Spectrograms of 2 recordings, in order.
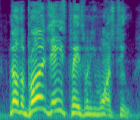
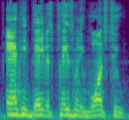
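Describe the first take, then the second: First: Firm correction, leaning on "LeBron James"; corrective stress. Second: Much lower mock-quote voice; mocking fan imitation. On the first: Real, not acted. Host correcting fans on who coasts, stress on "LeBron James". Corrects the mimicked fan claim. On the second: Host parroting fans' jab at Anthony Davis, low mocking imitation. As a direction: parrot the excuse in a dull low voice. Mimics fan's comment, mocking.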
